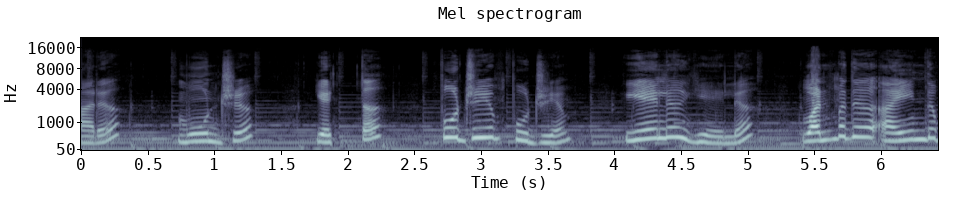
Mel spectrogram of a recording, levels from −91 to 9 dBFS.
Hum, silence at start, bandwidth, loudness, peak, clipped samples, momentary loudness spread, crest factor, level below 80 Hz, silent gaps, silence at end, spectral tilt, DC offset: none; 0 s; 13 kHz; -20 LUFS; -2 dBFS; under 0.1%; 14 LU; 16 dB; -40 dBFS; none; 0 s; -5 dB/octave; under 0.1%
